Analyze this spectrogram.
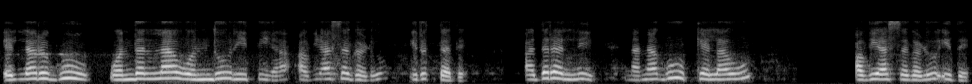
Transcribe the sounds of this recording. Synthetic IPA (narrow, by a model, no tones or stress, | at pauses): ɛlːɐɾiɡuː | ond̪ɛlːɐo̞nd̪uɾiːt̪ijɐʔɐʋjaːsɐɡɐɭu | iɾut̪ːɐd̪e̞ | ɐd̪ɐɾɐlːi | nɐnɐɡuːkɛlɐʋu | ɐʋjaːsɐɡɐɭuid̪e̞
